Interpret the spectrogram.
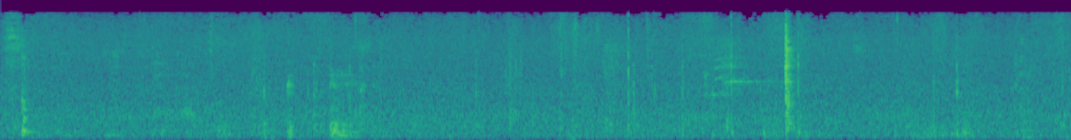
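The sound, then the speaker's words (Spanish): A steady, broad rush of flowing river water fills the scene, with a garden sprinkler's sharp ticking clicks popping out irregularly over it. No one speaks. “Hoy tenemos el río que suena, tenemos el regador mientras suena”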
